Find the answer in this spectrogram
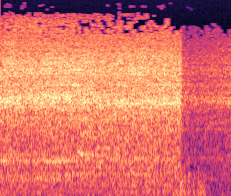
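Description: Steady rushing noise of wind buffeting the microphone over running fountain water; the hiss thins out near the end.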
